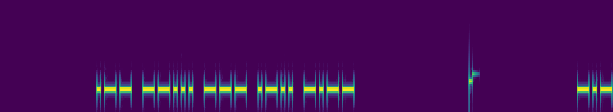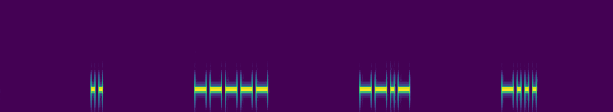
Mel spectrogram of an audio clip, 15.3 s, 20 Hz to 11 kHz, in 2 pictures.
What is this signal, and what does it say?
Morse code, heard as a keyed tone, about 25 wpm, spaced as for 11 wpm, 700 Hz. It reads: W7OLY KI0QB
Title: USA Call Signs - 8x Character Spacing - 25wpm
